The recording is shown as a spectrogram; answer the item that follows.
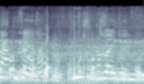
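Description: Speech only: several people talking at once in indistinct chatter.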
